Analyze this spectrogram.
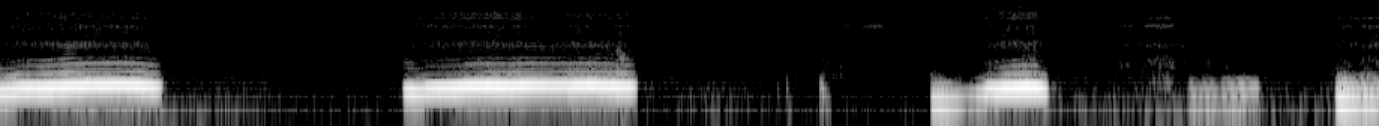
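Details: Sleeping cat, apparently in a wild dream, gives long, tuneful, squeaky snores followed by shorter chirping breath sounds.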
